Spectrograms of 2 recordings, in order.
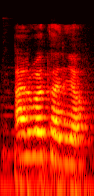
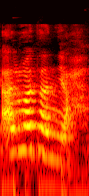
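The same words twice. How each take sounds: First: The name is said without any H sounds. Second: The name is said with its H sounds.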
